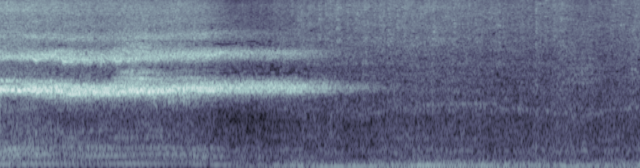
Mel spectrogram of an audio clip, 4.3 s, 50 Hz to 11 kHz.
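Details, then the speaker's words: Ford AU XR8 Falcon V8, sat about 5 years, fresh second-hand exhaust system: revs then raspy rumbling idle; exhaust manifold leaking on the right bank, where the old gasket was reused; new-gasket left bank is sealed. "This side's sweet where I put the new exhaust manifold gasket, but this side where I didn't is leaking like [ __ ]"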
